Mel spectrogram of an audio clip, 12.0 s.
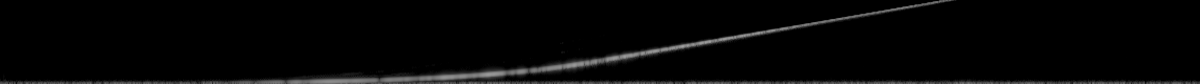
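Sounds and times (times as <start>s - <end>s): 
exponential sine sweep from 10 Hz to 24 kHz: 2.8s - 9.9s.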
